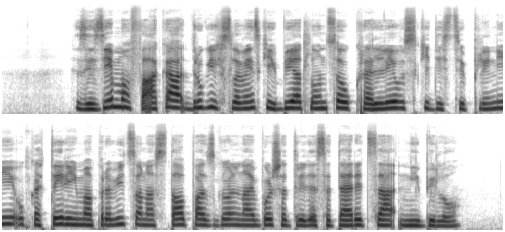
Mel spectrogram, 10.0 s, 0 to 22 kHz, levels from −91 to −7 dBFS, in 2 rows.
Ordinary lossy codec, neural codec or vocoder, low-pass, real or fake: none; vocoder, 44.1 kHz, 128 mel bands, Pupu-Vocoder; 19.8 kHz; fake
